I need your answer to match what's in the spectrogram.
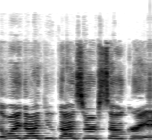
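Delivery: high, gushing retold greeting; excited greeting. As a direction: gush like a fan meeting favorites. Retelling her excited greeting.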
